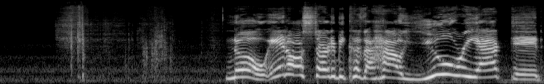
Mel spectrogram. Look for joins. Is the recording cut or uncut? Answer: uncut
